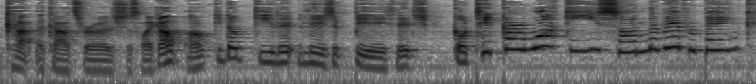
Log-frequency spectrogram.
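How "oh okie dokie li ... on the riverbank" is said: very high silly cooing; cutesy pet talk. Acted. Katsura taking Elizabeth for walkies, hammed-up cutesy voice. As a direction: coo at a pet in a hammed-up falsetto.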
